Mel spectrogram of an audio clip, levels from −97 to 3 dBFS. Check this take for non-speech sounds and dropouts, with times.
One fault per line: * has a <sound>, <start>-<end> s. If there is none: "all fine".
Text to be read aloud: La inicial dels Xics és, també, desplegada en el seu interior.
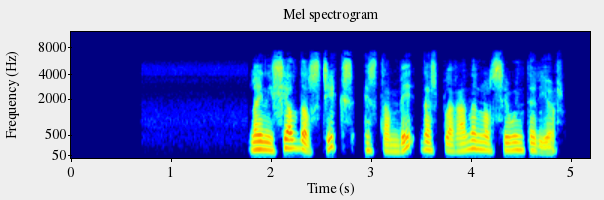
all fine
